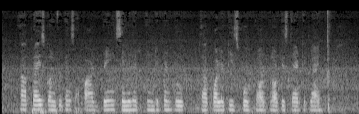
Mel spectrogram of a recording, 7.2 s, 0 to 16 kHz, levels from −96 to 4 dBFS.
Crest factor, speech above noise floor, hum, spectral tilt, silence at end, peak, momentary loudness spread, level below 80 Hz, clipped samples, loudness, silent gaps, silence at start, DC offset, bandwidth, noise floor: 18 dB; 19 dB; none; -8 dB/octave; 0 s; -4 dBFS; 8 LU; -44 dBFS; under 0.1%; -22 LUFS; none; 0.05 s; under 0.1%; 11.5 kHz; -40 dBFS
